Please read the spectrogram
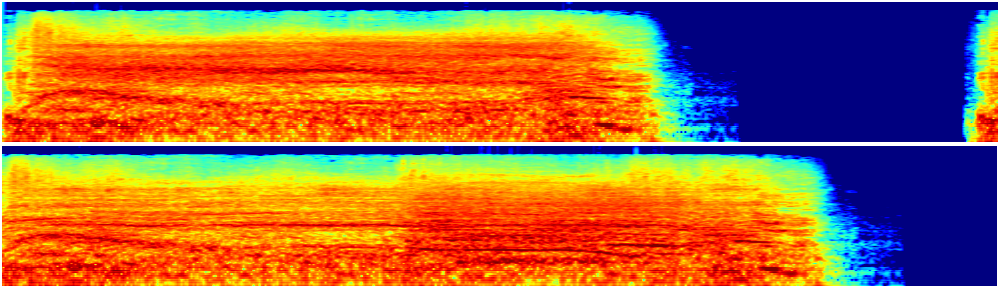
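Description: Giant-ape monster roar, a sound effect mixed from film monster roars, heard twice: one call of about five seconds, then a two-second silence, then a second call of about six seconds.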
